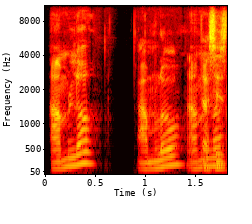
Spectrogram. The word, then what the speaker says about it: AMLO: him amlo yeah which is a great name amlo amlo that's his name that's how you pronounce it well his name is Andres Manuel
